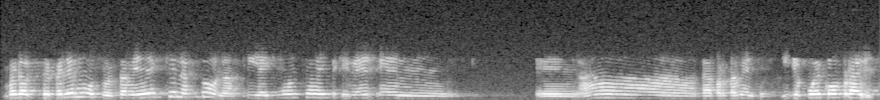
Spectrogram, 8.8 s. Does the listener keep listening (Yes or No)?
Yes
